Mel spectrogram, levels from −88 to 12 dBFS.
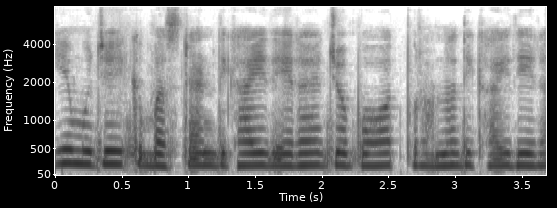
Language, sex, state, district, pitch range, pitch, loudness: Hindi, female, Uttar Pradesh, Muzaffarnagar, 205-215 Hz, 210 Hz, -14 LUFS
